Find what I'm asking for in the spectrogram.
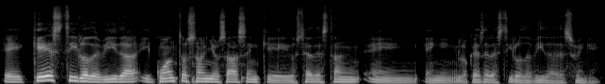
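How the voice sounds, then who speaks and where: A man hosts a podcast, chatting casually and informally with an easy, familiar, joking manner as he talks and interviews. His voice sits on the low side and sounds warm, at a normal speed. The studio recording is clean with no echo.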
